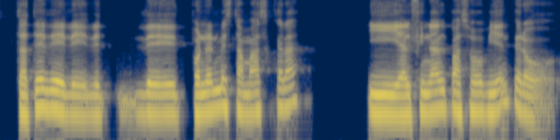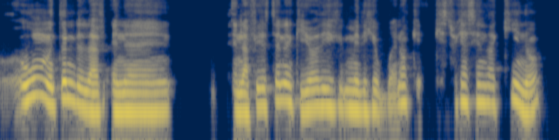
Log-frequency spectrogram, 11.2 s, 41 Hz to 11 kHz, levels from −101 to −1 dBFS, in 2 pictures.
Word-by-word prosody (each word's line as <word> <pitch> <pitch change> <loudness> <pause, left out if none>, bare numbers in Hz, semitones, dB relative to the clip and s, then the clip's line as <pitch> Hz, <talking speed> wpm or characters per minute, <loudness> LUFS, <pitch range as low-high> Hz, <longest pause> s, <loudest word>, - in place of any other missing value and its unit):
traté 135 +4 +2
de 150 -2 +5
de 125 -1 -1
de 125 0 -4
de 130 -1 0
ponerme 140 +4 +3
esta 150 -2 -1
máscara 140 +8 -2 0.6
y 130 -1 +5
al 125 0 +3
final 140 +3 +1
pasó 135 -1 +1
bien, 140 +7 0
pero 135 -9 -2
hubo 185 - -1
un 245 +2 +1
momento 190 -1 +3
en 210 -3 +1
que 170 - +2
las 135 -2 0
en 135 -1 +2
el 135 0 0 0.6
en 135 -1 0
la 135 - +1
fiesta 165 +7 -3
en 200 - -1
el 190 - 0
que 140 - -6
yo 150 +2 +1
dije 155 -1 -1
me 150 -1 +2
dije: 140 +1 -2
"Bueno, 180 +6 -5
¿qué - - -15
qué - - -17
estoy 185 +2 -6
haciendo 185 -1 -2
aquí?", 180 +3 -3
¿no? 140 +2 -1
140 Hz, 210 wpm, -23 LUFS, 135-160 Hz, 0.6 s, de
